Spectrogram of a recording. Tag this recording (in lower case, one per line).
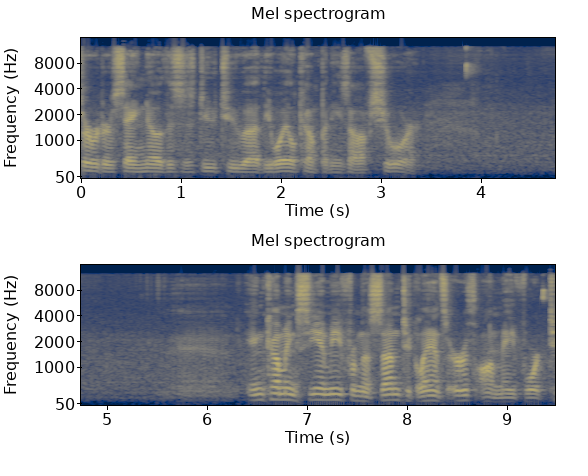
speech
